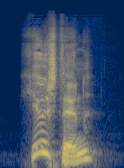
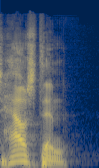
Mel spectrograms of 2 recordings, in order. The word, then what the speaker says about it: Houston: In New York, Houston isn't Houston. It's Houston. Just is.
